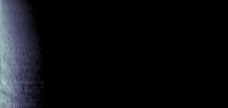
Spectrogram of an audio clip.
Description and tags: these are drums percs and some sfx made with zynaddsubfx / zyn-fusion
some compression and layering on some of the samples, mostly just eq was done
bass-drum, bassdrum, bassdrums, bd, drum, drums, drum-synthesis, hit, kick, kickdrum, perc, percs, percussion, percussive, sample, synthetic, zyn, zynaddsubfx, zyn-fusion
